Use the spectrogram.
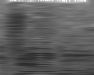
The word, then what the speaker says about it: Django: Né Jonga, né Django, o D é mudo.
